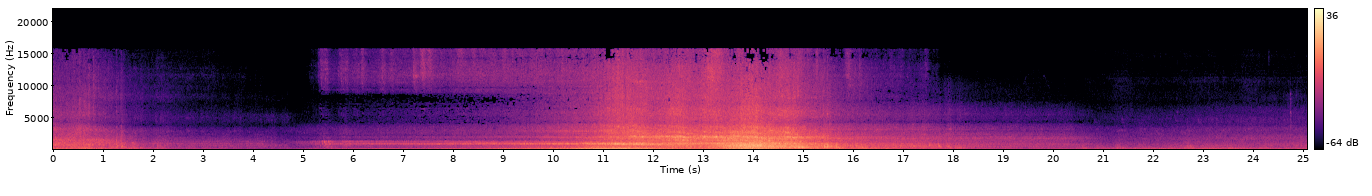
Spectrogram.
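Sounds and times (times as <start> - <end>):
train passing with deep rumble: 0.0 - 25.0.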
